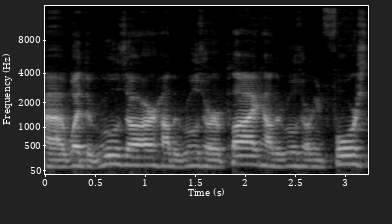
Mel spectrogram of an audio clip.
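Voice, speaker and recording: The man speaks with a French accent and ordinary pitch variation. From France. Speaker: professor. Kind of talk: lecture. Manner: halting, many fillers.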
